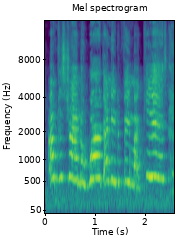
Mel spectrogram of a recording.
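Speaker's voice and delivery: mock boo-hooing. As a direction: imitate her sobbing desperately. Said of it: "she just started boo-hooing and crying".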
